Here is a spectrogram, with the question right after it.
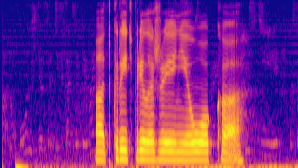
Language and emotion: Russian, neutral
